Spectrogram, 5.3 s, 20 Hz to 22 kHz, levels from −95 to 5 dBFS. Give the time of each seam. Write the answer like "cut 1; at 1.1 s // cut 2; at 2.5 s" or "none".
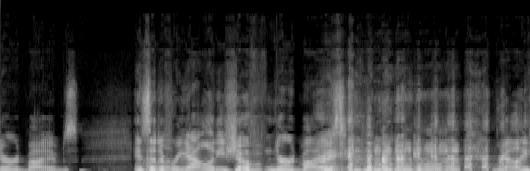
none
